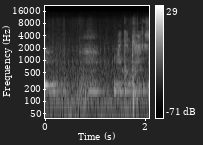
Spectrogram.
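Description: Whispered speech.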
